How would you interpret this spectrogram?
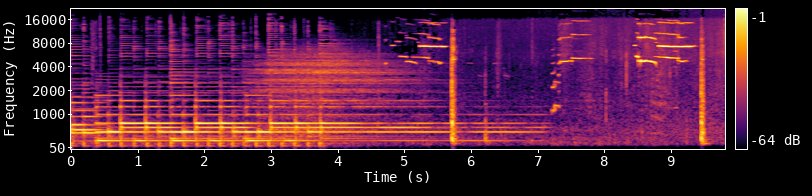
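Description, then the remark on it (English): A squeaky kissing gate on the Cumbria Way, by the wooded western shore of a lake near Coniston Old Hall, swings open with a long, wavering metallic squeal lasting several seconds, then clanks shut. Faint outdoor birdsong chirps in the background afterward. “That's a squeaky kissing gate”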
